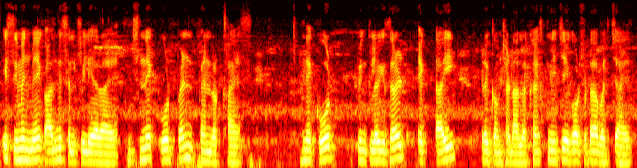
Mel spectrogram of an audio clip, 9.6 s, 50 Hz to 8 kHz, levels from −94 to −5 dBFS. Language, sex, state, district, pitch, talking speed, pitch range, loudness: Hindi, male, Uttar Pradesh, Lucknow, 135 Hz, 225 wpm, 125-150 Hz, -15 LUFS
